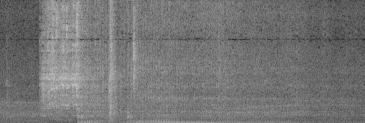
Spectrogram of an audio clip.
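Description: A motor vehicle engine off-screen: it rises loudly about a second in, with a sharp click near two seconds, runs loudest around three to four seconds and then fades away.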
